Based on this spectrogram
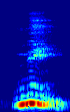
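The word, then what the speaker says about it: know: তাহলে কে এন ডবলই নি। এখানে এন থেকে উচ্চারণ হচ্ছে এনডবই নি। কে এন আই FE knife কেটা সাইলেন্ট থাকছে এন আই FE knife K এন ওডব নো কেটা সাইলেন্ট থাকছে এনডব ন এন আইটি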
